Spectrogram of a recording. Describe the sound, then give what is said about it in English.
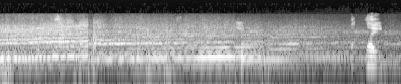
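A Lamborghini Super Trofeo race car drives the downhill section of a racetrack. Its engine holds a steady, high, buzzing drone whose pitch shifts as it moves, with a short sharp chirp near the end. “Great run through the downhill section. This is where Madison Snow really seems to shine. Some energy pushing that car and trying to keep it from turning.”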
